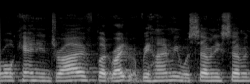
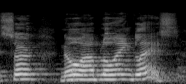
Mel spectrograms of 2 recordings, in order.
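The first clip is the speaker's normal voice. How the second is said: slow, higher, laughing; deadpan dodge in Spanish; imitating the roofer shrugging it off; roofer's reply; 4 semitones higher, 4 dB louder than usual.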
